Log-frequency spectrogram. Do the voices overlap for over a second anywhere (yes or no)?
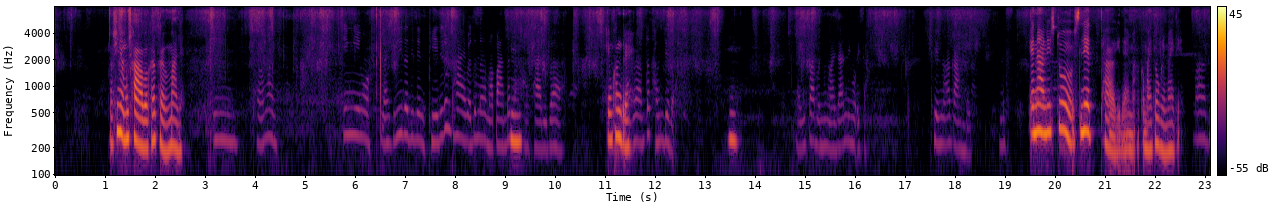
no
